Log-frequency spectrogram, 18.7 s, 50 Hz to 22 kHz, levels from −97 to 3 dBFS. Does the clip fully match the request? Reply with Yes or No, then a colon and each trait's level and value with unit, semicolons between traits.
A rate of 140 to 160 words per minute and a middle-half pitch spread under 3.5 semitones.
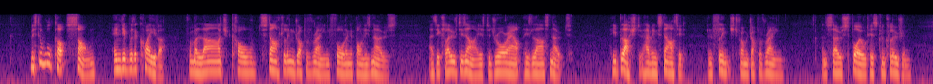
Yes: average, 150 wpm; average, 2.8 semitones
